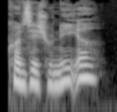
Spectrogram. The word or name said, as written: koncessioneret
